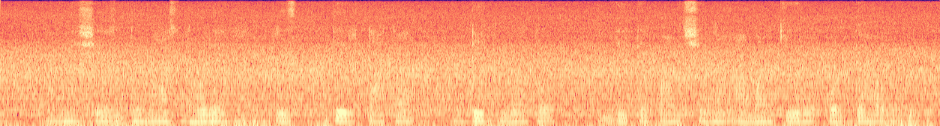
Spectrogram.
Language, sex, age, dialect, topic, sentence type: Bengali, male, 25-30, Standard Colloquial, banking, question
